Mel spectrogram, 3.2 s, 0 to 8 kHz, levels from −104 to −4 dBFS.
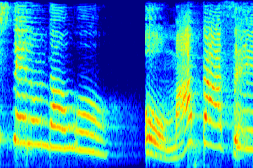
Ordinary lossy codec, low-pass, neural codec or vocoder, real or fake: none; none; codec, 16 kHz, 0.4 kbps, LongCat-Audio-Codec; fake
